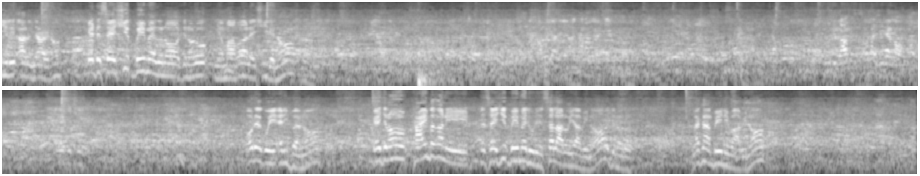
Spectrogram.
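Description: A crowd of young men chatters and calls out in a large echoing hall.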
